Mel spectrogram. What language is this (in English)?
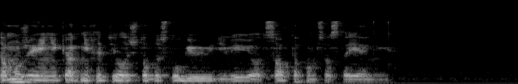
Russian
